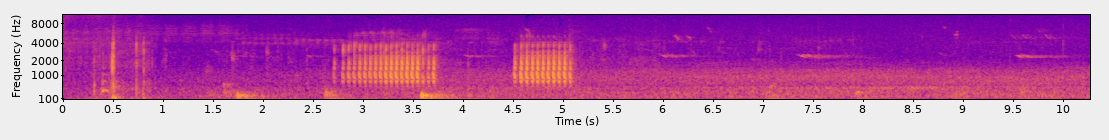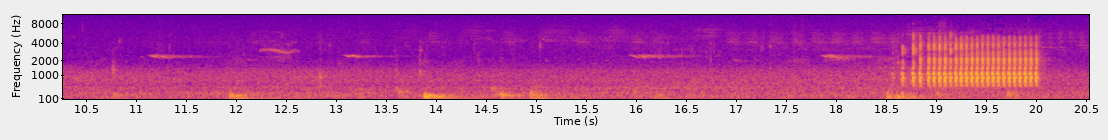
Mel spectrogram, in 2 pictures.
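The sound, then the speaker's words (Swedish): A lesser spotted woodpecker drums in Sweden in three fairly loud, rapid rattling bursts, two close together near the start and one at the end, while faint bird calls and soft outdoor ambience carry on between them. “Kan vi inte bara lyssna lite på mindre hackspettstrumningen då?”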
